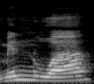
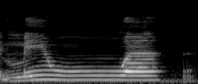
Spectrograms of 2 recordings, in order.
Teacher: jadi non melebur jadi Wow mewah bukan Menwa tapi mewah Bukan main yaumin tapi Mei aomin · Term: melebur disertai dengan dengung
